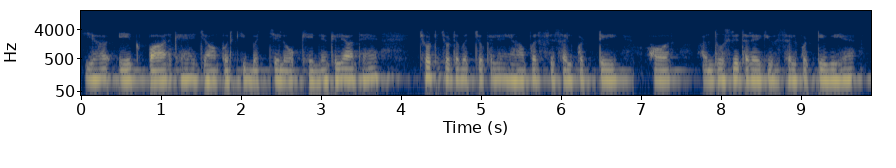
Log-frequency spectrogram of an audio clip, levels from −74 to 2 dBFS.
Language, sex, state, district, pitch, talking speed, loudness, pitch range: Hindi, male, Uttar Pradesh, Etah, 115 Hz, 170 wpm, -32 LUFS, 115-120 Hz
